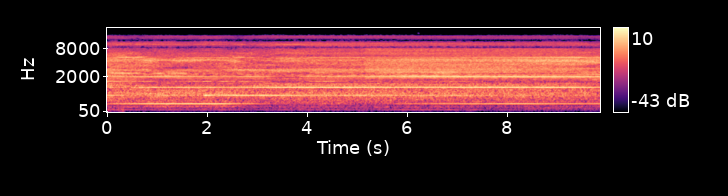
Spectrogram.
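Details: Maslow M2 CNC router, ceiling-mounted in a small workshop, on its first working cut after many mistakes and software changes: constant high-pitched router whine with steady cutting hiss, no chatter or bogging; the spindle is cutting smoothly.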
